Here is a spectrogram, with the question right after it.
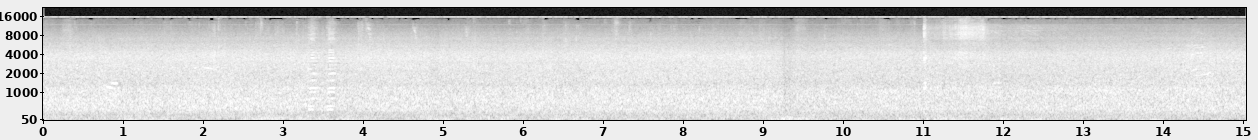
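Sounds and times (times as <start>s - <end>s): ocean surf: 0.0s - 15.0s
short honk-like toot: 3.3s - 3.8s.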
